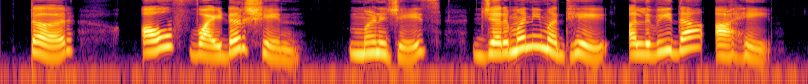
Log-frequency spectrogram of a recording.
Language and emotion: Marathi, neutral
